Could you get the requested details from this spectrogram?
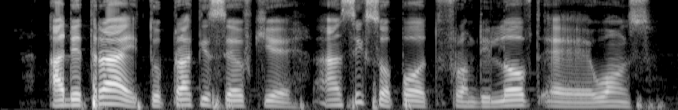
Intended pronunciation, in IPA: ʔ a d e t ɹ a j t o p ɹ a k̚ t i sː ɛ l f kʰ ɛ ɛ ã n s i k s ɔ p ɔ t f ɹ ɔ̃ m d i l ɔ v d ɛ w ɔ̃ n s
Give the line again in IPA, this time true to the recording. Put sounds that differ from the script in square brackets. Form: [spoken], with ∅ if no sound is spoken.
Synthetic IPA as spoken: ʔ a d e t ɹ a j t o p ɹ a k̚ t i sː ɛ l f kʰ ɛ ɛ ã n s i k s ɔ p ɔ t f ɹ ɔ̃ m d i l ɔ v d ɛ w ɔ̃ n s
